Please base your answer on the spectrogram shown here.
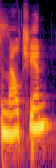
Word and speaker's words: Dastmalchian: Jack Delroy is David Desalchian. We just realized that that is how you pronounce his name. Desalian. Yes, Desaltchian. Uh, we were saying the ch like a c, but it's a ch.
